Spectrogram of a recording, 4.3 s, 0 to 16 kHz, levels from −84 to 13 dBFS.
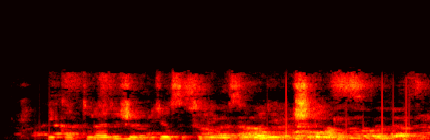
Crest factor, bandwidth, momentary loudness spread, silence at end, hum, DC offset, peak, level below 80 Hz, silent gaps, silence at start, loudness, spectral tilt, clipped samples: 18 dB; 8.2 kHz; 13 LU; 0 s; none; under 0.1%; -2 dBFS; -58 dBFS; none; 0.35 s; -19 LUFS; -3.5 dB/octave; under 0.1%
